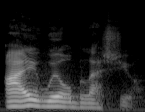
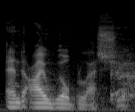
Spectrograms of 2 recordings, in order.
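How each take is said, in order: First: Even slower, stress on I; repeating God's promise, slower and stronger; emphatic repetition. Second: Slow, hushed and weighty; God's promise to Abraham, slow and solemn; solemn divine promise. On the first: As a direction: lean hard on "I" in "I will bless you". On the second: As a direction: let each word land slowly. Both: Acted. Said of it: "Here's God saying".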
